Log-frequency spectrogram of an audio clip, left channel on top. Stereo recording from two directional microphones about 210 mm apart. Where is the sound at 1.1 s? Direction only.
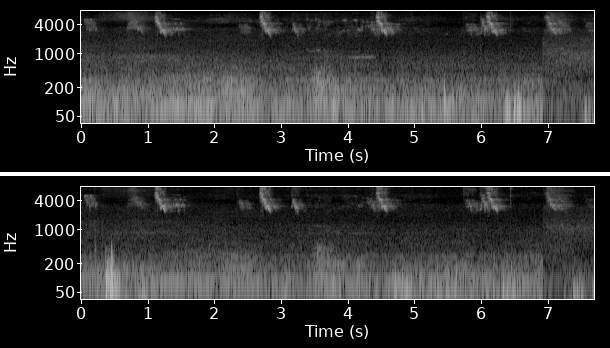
45° right (ahead or behind).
